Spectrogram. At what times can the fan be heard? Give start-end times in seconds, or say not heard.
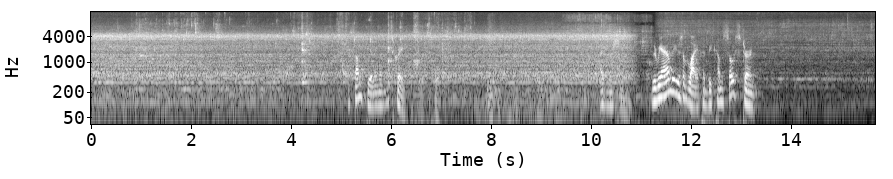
0.0-10.9.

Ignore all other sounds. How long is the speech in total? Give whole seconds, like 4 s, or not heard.
5 s.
